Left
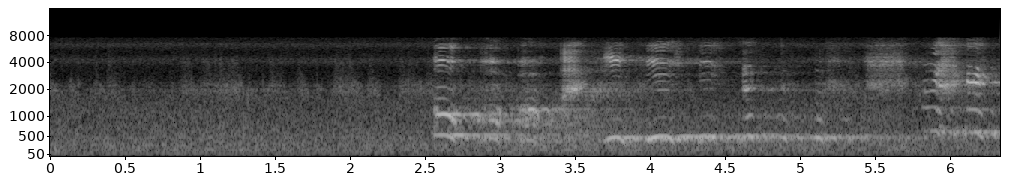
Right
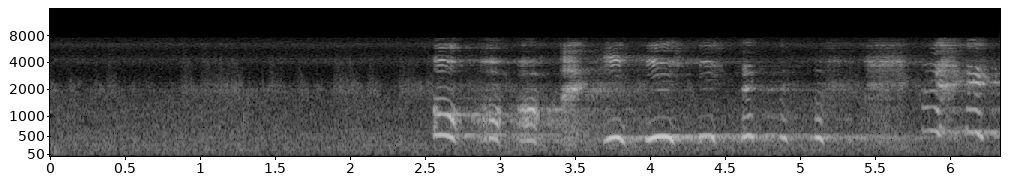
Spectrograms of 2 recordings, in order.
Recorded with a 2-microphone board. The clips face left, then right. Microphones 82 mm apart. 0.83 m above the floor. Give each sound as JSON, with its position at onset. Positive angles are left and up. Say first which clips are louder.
{"t": 2.5, "sound": "laughter", "louder": "right 4 dB", "side_deg": -40, "distance_m": 2.5}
